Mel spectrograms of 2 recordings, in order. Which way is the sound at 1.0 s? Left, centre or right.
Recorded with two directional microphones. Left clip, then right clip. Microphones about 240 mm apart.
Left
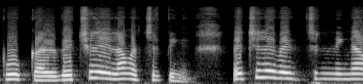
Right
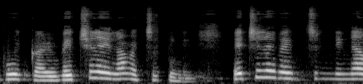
Left.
